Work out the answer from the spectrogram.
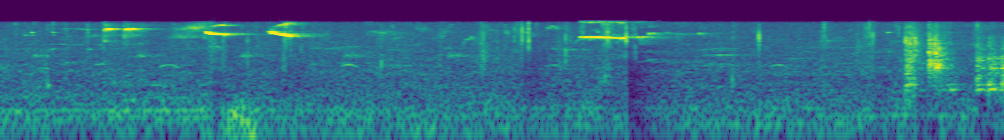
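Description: Birds calling in a garden: a few short, swooping chirps, two loud ones a couple of seconds in and another about six seconds in, over a steady outdoor hiss. A short burst of noise follows near the end.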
